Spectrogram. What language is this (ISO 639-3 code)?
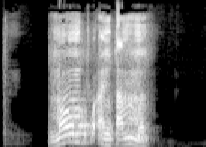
bax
